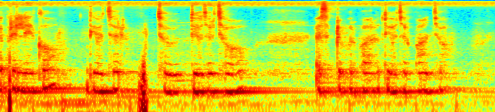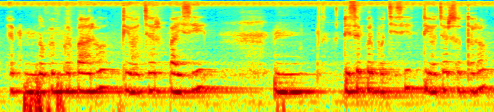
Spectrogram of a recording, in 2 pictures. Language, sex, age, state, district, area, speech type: Odia, female, 18-30, Odisha, Koraput, urban, spontaneous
